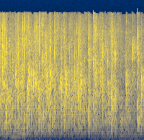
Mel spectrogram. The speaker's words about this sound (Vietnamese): Dạ, xin một tràng pháo tay.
